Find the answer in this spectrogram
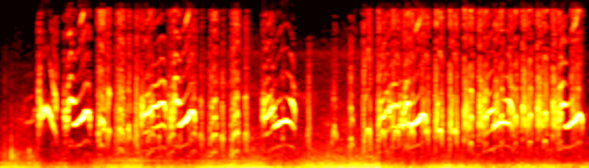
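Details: Javan cochoa lure song: loud, fast high chattering with sharp rising and falling whistled notes, bursts of clicks and short trills, over a low steady background hum.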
